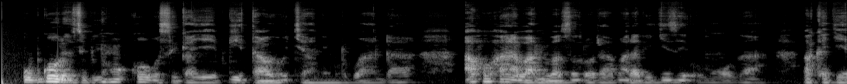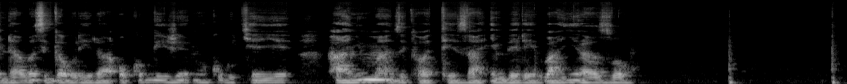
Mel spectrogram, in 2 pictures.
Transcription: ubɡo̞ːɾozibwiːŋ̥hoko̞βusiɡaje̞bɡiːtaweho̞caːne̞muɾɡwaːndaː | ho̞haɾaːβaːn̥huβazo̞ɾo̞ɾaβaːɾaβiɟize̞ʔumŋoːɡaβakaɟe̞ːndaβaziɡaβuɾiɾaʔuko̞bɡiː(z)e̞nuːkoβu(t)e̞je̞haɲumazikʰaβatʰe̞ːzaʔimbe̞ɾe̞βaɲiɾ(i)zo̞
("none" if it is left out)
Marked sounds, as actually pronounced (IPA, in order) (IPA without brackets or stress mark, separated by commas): ʒ, c, a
